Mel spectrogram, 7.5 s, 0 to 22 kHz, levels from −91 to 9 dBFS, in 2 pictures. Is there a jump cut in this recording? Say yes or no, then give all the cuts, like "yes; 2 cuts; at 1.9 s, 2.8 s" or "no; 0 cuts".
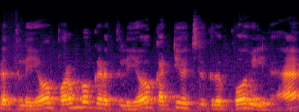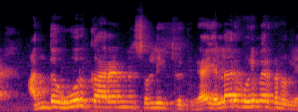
no; 0 cuts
